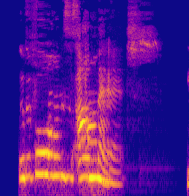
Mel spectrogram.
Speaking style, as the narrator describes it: he said, in a clear, strangely high voice

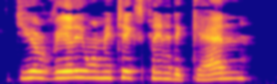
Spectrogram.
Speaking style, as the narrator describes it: Victor said with a sigh

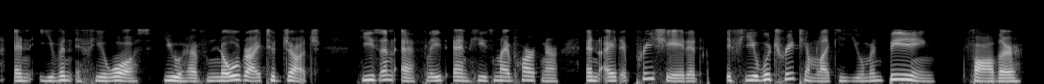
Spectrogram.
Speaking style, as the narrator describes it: Arthur barked

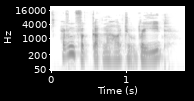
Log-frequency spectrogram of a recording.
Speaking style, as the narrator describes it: Ed muttered

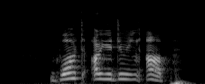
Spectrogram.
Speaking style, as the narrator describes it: Potter said anxiously

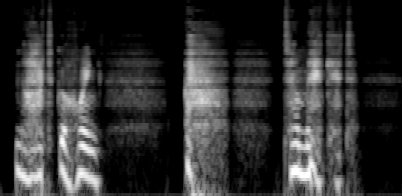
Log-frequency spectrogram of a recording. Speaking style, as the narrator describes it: he gasped, shaking with the dagger-like pain

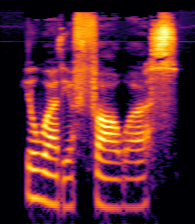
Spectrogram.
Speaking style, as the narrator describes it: Arthur sneers

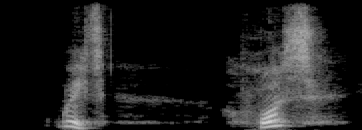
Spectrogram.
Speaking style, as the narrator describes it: he panted

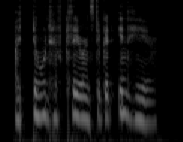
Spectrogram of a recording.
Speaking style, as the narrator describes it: he hisses

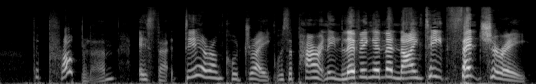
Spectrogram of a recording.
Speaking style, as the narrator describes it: Arthur bellowed

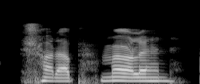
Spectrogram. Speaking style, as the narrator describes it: Arthur growled

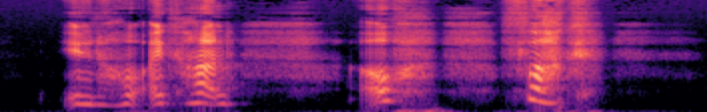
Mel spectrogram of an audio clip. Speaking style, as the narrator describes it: he wailed

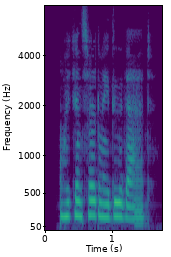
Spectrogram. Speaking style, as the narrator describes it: Merlin murmured

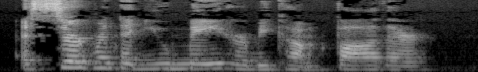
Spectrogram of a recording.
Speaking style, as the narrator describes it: Arthur suddenly snarled, all previous calm gone

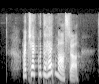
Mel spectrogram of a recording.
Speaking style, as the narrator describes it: said Arthur brightly

